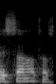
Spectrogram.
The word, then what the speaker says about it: Sartre: He'd left her a lot of brilliant books, like Hemingway's, Camus, Sartre's. Do you say Sartre? – Sartre, yes.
